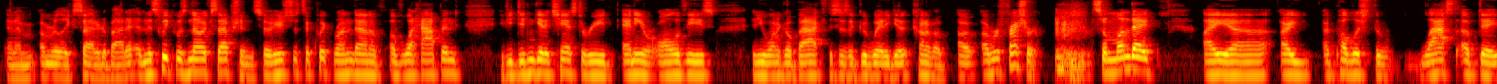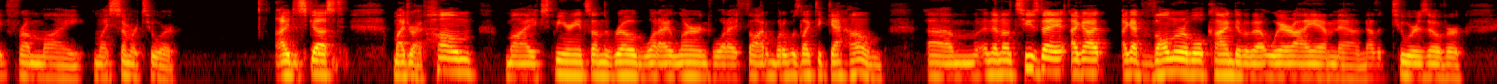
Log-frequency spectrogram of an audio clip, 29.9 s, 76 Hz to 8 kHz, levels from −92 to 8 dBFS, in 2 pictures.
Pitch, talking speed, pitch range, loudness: 130 Hz, 230 wpm, 120-140 Hz, -28 LUFS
